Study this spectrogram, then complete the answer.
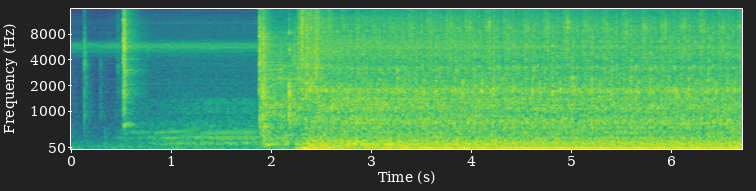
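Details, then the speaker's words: Ford F250 460 V8 after the Holley Street Avenger was swapped back to the original Holley Motorcraft carburetor: clicks, cranks, catches and settles straight into a smooth, even idle; normal start and idle. "we've got the original Holley for motor craft carburetor back on it and she starts up idles runs just absolutely perfectly absolutely perfect"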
